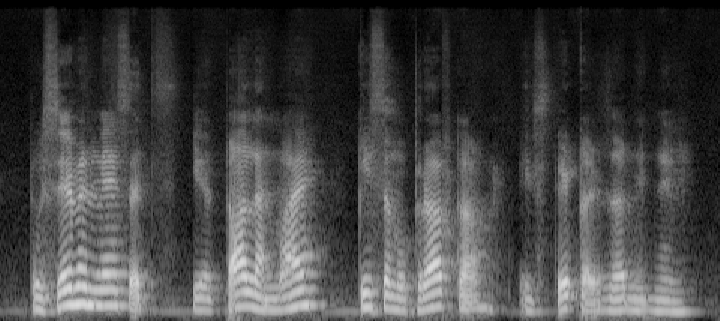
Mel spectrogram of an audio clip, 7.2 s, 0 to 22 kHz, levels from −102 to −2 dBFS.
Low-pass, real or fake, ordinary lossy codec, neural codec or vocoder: 19.8 kHz; fake; none; codec, 44.1 kHz, 2.6 kbps, DAC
